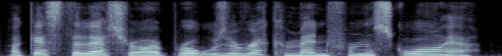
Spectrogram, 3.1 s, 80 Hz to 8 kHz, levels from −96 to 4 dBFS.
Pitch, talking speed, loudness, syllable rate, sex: 225 Hz, 230 wpm, -18 LUFS, 5.5 syllables/s, female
